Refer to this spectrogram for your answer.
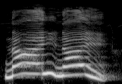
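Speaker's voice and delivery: little goats' cry of refusal; children calling out. A narrator's reading. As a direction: call it out like alarmed kids. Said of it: "haben die Kinder gerufen".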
